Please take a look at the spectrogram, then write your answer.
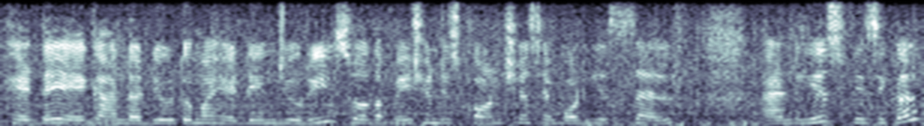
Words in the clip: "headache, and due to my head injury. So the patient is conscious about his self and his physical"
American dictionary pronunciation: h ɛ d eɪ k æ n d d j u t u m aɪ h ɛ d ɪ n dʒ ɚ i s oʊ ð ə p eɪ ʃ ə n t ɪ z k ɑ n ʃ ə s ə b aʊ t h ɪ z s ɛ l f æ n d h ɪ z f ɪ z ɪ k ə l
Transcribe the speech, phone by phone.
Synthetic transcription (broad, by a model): h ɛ d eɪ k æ n d d j u t u m aɪ h ɛ d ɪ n dʒ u i s oʊ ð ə p eɪ ʃ ə n t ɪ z k ɑ n ʃ ə s ə b aʊ t h ɪ z s ɛ l f æ n d h ɪ z f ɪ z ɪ k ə l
